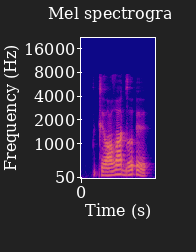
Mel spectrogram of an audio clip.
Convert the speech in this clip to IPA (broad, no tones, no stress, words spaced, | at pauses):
kʲɔðˤi ɡʊʔʏ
